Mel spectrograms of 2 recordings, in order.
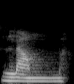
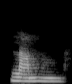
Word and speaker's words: Lam: is Lam L AM and it's pronounced Lum the selectmen sound at the end of it Lum and you're in the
